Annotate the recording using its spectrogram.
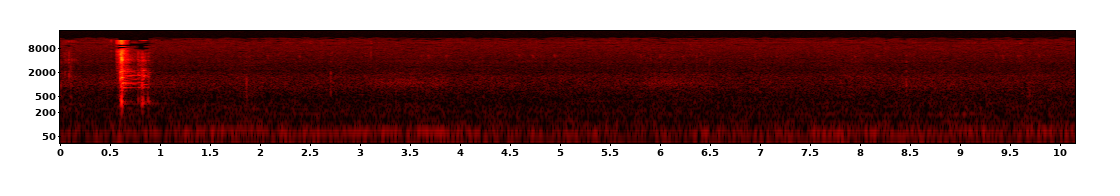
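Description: A single short, wavering animal call a little over half a second in, over a low steady rumble.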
